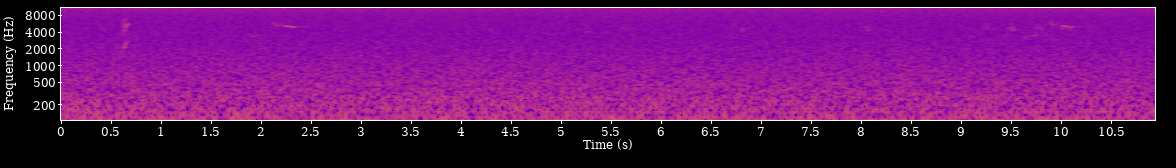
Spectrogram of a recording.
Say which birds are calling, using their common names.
Hawaii Amakihi, Yellow-fronted Canary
